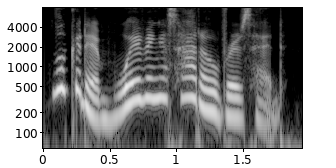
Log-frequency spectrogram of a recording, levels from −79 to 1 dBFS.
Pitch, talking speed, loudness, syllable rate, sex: 255 Hz, 275 wpm, -16 LUFS, 6.3 syllables/s, female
